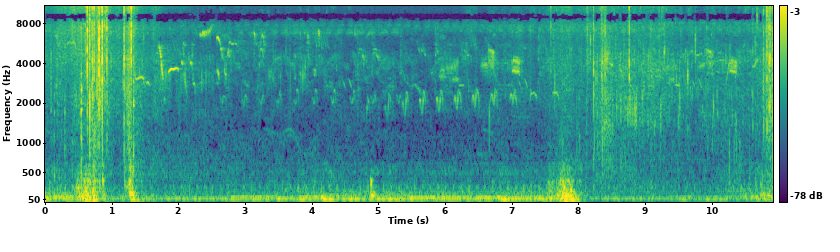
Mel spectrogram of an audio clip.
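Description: Small birds chirping, with a quick run of short chirps in the middle, over a steady low rumble. A few brief handling bumps near the start and about eight seconds in.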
